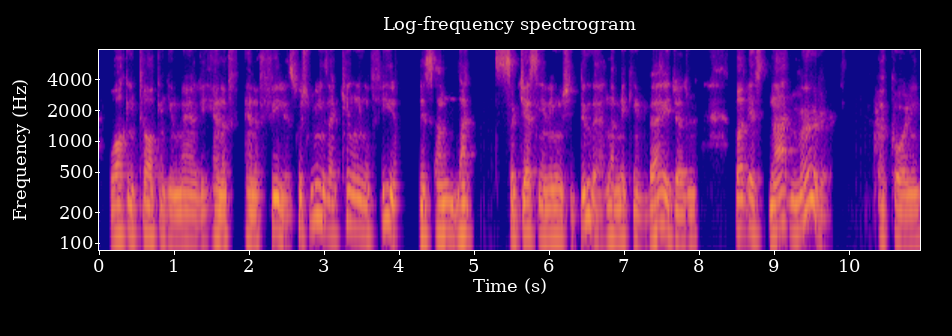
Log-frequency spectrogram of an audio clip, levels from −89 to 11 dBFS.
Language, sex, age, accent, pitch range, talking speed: English, male, 50-69, American, 110-140 Hz, 180 wpm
